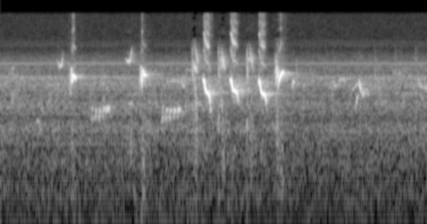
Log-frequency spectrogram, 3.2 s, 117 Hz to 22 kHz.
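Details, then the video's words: Male Common Nightingale singing in a duet of two males, Castor Hanglands near Peterborough, May 2012: scattered soft whistled notes, then a loud burst of rich, abrupt phrases, fading to quieter calls against constant hiss. "Nightingale Duet"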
